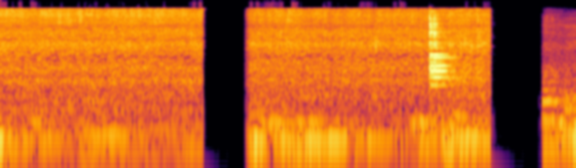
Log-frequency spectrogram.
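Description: Beef sizzles in hot oil in a pan with mustard seeds, fenugreek and shallots, a close, steady crackling frying sound broken by two short silent gaps.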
